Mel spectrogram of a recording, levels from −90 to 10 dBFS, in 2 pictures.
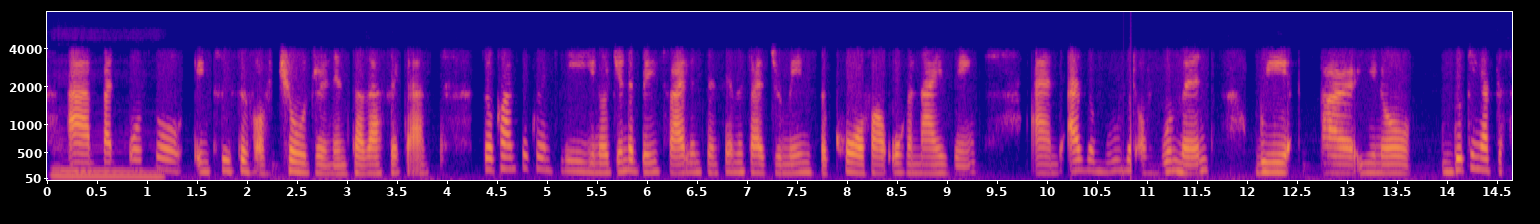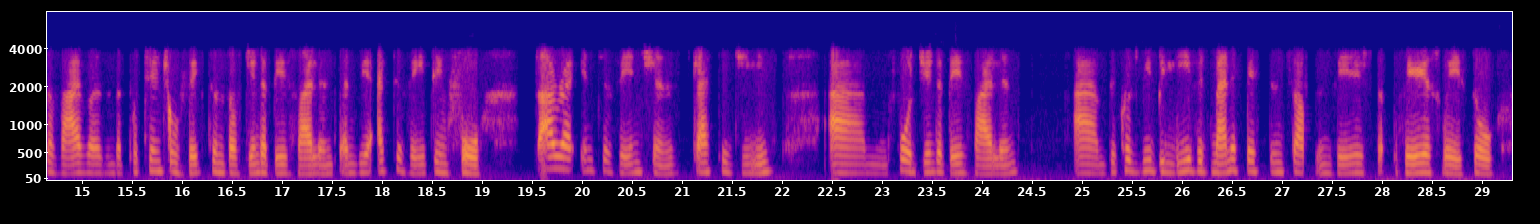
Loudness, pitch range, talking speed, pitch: -24 LUFS, 145-175 Hz, 140 wpm, 155 Hz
